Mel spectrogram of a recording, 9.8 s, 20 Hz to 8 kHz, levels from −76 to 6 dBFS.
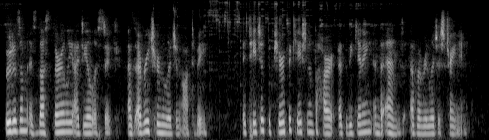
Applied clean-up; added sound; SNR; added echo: neural separator model SepFormer DNS4.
